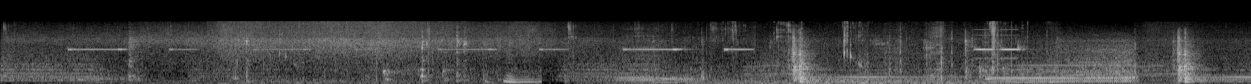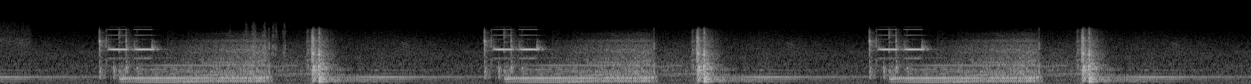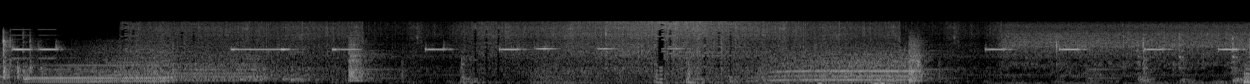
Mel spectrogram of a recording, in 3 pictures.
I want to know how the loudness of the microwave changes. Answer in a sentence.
The loudness of the microwave goes up, then down.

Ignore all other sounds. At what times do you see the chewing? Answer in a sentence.
The chewing can be heard from 0.0 to 10.6 s.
